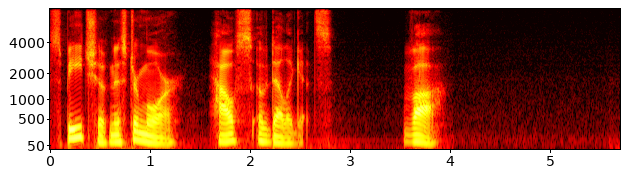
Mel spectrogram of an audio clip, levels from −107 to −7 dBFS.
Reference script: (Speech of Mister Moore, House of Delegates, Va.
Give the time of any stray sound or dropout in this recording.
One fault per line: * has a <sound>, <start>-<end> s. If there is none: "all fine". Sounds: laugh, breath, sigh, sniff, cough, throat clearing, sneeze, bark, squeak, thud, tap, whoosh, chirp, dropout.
all fine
